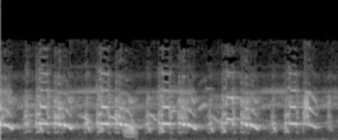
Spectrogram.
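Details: Calls of a grey francolin pair: fast, grating, repeated notes with upward and downward swoops, run together in a continuous chattering series over a faint low hum.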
